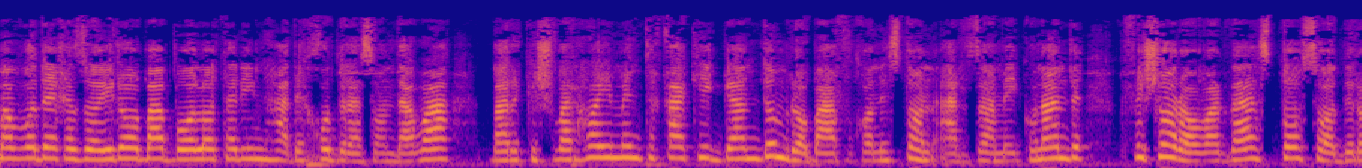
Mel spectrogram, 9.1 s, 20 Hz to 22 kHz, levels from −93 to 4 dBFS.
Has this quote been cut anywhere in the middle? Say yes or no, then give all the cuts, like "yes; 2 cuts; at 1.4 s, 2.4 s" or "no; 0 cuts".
no; 0 cuts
